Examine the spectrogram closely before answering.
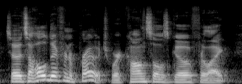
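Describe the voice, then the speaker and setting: A man's voice: mid-range voice, sing-song, racing, a little mellow. A man co-hosting a gaming podcast, chatting casually in a playful, rambling, explanatory way. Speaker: podcast co-host.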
